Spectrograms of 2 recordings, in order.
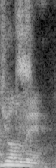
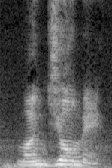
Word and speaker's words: Manjome: In the anime, Japanese, his name was, if I remember right, Manjome, which is supposed to rhyme with thunder or sound like that.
